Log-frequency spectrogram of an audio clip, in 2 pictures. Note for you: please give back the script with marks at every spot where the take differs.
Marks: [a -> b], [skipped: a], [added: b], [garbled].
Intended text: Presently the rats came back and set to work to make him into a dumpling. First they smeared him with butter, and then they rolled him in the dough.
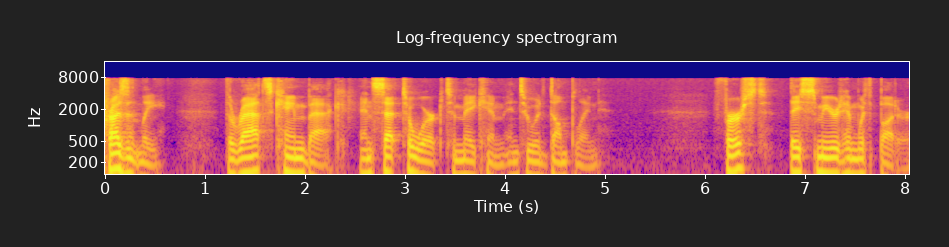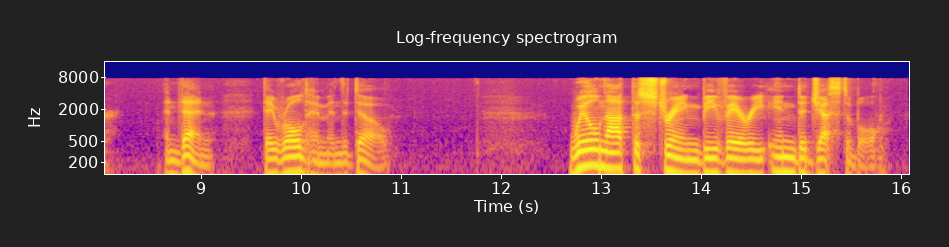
Presently the rats came back and set to work to make him into a dumpling. First they smeared him with butter, and then they rolled him in the dough. [added: Will not the string be very indigestible]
